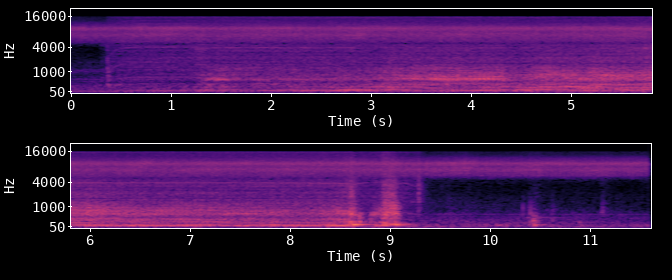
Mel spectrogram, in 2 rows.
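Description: Cordless electric drill boring a 20 mm hole through the bottom of a black polypropylene rubbish bin. It runs steadily for about nine seconds, with a couple of louder jolts just before it stops.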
